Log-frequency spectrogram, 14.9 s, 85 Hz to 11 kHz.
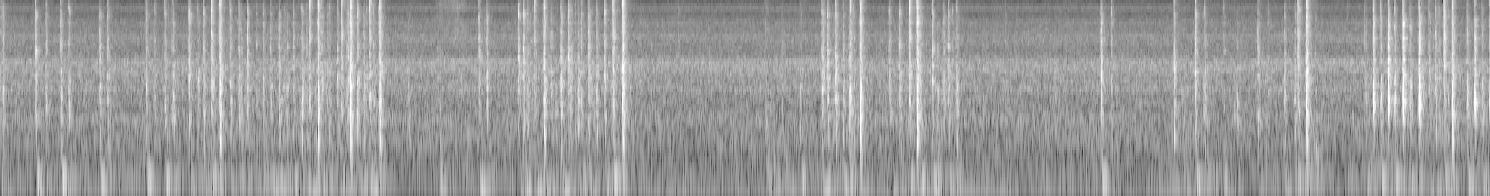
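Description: Fingertips type on a full-size gray and beige SHIPADOO K600 wired USB keyboard with hollow plastic keycaps. Quick, bright plastic clicks come in bursts separated by short pauses. Each tap dies away almost at once over a low, steady background hum.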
